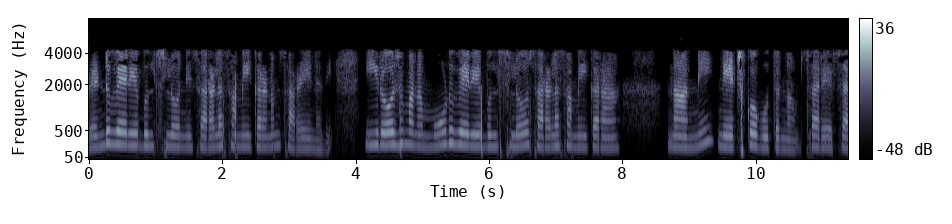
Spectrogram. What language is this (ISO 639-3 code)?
tel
